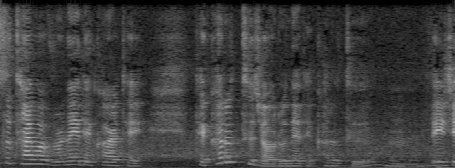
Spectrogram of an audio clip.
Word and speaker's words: 데카르트: 그렇게 읽어야 되는데 이 데카르트가 프랑스 사람이죠. 그래서 불어에서는 ES를 발음을 안 해요.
